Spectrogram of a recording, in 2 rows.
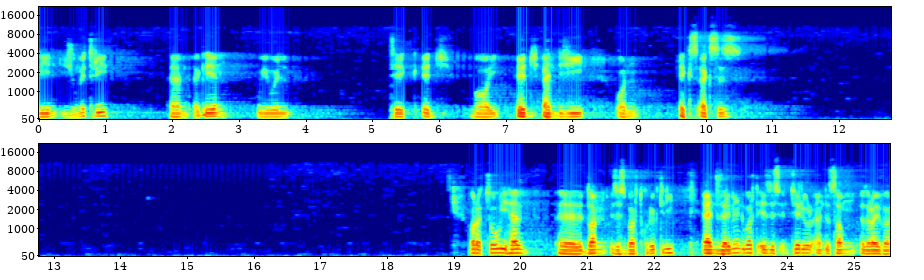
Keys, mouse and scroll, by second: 1.3-3.9 middle drag, 3.9-5.8 right drag, 4.7-7.9 drag, 6.3 right click, 7.9 right click, 7.9 g, 9.4 g, 10.5-12.2 middle drag, 12.2-14.3 right drag, 14.2 g, 16.4 middle click, 19.1-20.1 drag, 20.1 KP_1, 20.8 z, 21.1 click, 21.5 Tab, 22.1 z, 25.4 click.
